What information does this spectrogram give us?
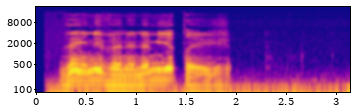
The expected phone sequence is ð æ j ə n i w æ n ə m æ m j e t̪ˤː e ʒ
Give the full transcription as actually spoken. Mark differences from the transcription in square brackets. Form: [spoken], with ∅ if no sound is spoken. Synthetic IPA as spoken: ð æ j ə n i [v] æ n ə [n] æ m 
